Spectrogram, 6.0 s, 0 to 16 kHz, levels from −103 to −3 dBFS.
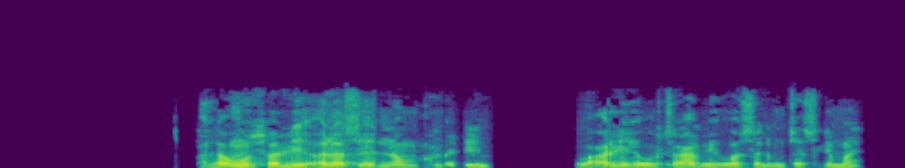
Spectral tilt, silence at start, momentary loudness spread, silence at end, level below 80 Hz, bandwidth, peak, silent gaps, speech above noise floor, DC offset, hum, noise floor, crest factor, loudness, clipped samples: -6 dB/octave; 1.35 s; 11 LU; 0.3 s; -62 dBFS; 7.8 kHz; -2 dBFS; 3.30-3.83 s; over 71 dB; under 0.1%; none; under -90 dBFS; 18 dB; -20 LUFS; under 0.1%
